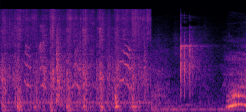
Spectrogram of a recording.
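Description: Plastic toys on a baby activity jumper rattling and clicking as the baby bounces, with a few short high squeaks. After a sudden cut, near the end, comes a single ringing clink of two glass beer bottles knocked together.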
